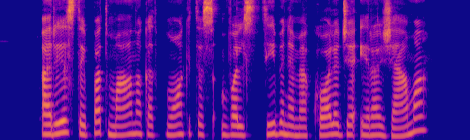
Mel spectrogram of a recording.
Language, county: Lithuanian, Alytus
